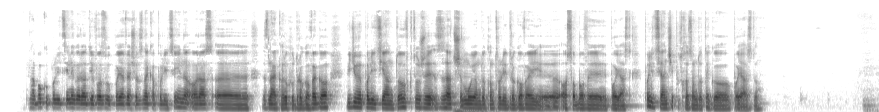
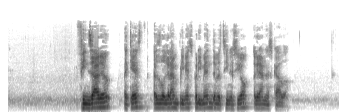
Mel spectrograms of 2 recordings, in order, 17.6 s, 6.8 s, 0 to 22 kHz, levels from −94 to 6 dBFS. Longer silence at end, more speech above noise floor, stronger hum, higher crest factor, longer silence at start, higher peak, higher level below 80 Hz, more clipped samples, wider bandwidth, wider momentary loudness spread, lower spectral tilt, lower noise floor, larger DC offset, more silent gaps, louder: first, 2.35 s vs 1.05 s; first, 57 dB vs 43 dB; neither; about the same, 20 dB vs 20 dB; second, 0.6 s vs 1.6 s; second, -6 dBFS vs 0 dBFS; first, -50 dBFS vs -62 dBFS; neither; first, 16 kHz vs 10.5 kHz; second, 8 LU vs 13 LU; first, -7.5 dB/octave vs -5.5 dB/octave; first, -82 dBFS vs -62 dBFS; neither; neither; second, -26 LUFS vs -20 LUFS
